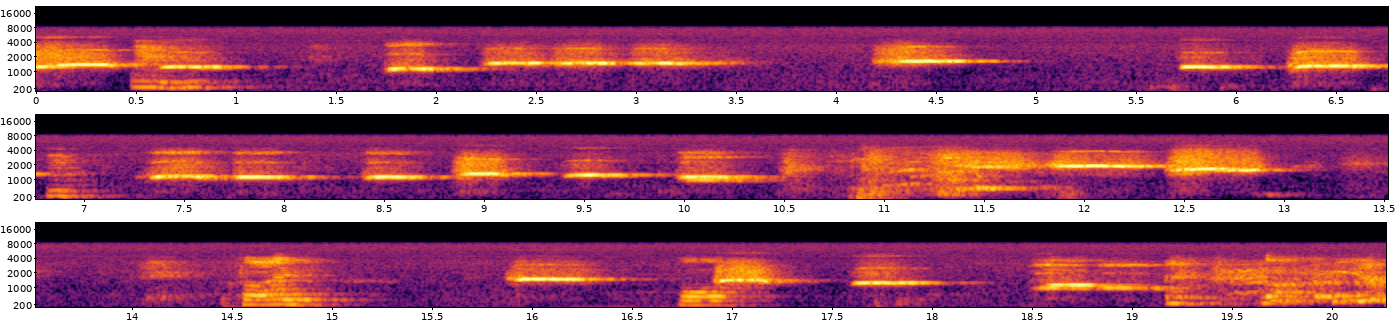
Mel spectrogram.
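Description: A young woman blows short, high notes on a small toy whistle.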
